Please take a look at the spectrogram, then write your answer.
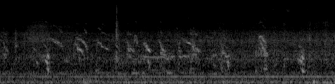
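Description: Several farm-raised chickens cluck and chatter close by in a steady, overlapping stream over a low background hum.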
